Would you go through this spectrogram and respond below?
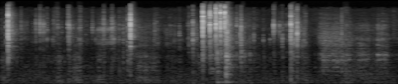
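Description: Plastic heels of a Transformers Dark of the Moon Leader Class Sentinel Prime toy being folded out, giving a handful of sharp, close, quiet clicks and ticks in irregular bursts with no talking.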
